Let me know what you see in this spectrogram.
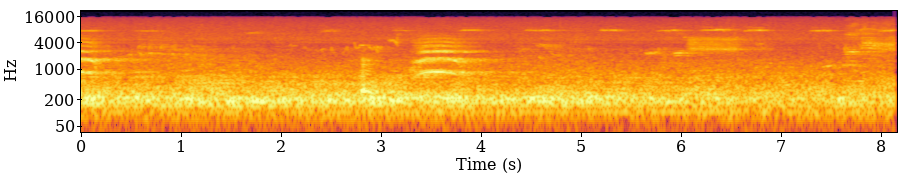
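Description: A bird giving short arched calls, rising then falling in pitch: one at the start, one about three and a half seconds in, and shorter calls near the end, over steady outdoor background noise with a faint high-pitched repeated tone.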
